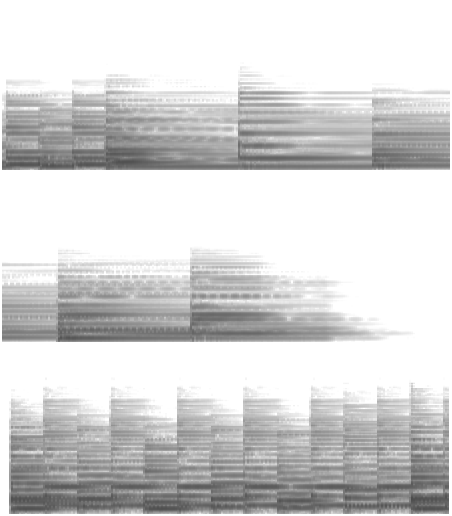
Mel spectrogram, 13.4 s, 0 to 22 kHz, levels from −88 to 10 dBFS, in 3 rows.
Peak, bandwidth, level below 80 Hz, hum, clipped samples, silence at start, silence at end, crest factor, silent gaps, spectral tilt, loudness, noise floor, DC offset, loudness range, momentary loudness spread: -8 dBFS; 6.2 kHz; -58 dBFS; none; under 0.1%; 0 s; 0 s; 18 dB; none; -9 dB/octave; -27 LUFS; -89 dBFS; under 0.1%; 9 LU; 13 LU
